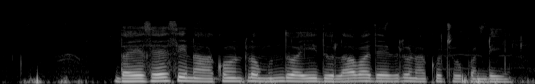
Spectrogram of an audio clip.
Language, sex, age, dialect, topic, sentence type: Telugu, male, 36-40, Southern, banking, statement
